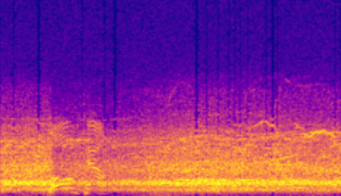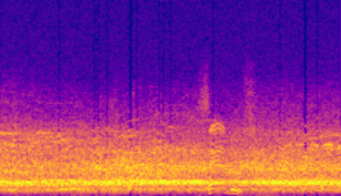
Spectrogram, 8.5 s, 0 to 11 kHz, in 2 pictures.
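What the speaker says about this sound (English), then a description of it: "I think they can hear this crowd across the Hudson to Manhattan" Huge football stadium crowd at a 1989 Giants versus Lions game roaring continuously, a loud sustained wall of cheering with whoops rising and falling throughout.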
